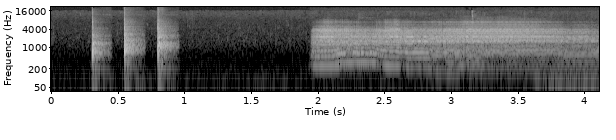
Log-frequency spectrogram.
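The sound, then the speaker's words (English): Three sharp knocks on a door in quick, even succession, clear, followed after a pause by a loud sustained droning, harmonic tone that slowly shifts downward. “Like I told you, you only have to knock when I have a sock on the door.”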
